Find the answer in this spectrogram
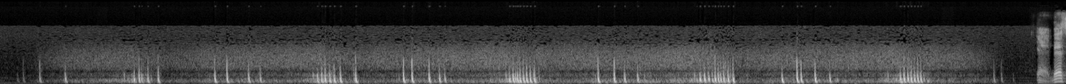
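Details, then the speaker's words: Rough, creaking grating sounds recurring with each breath, resembling leather sliding on leather: pleural friction rub. "the sound produced the pleural friction rub resembles the sound of leather sliding on leather"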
